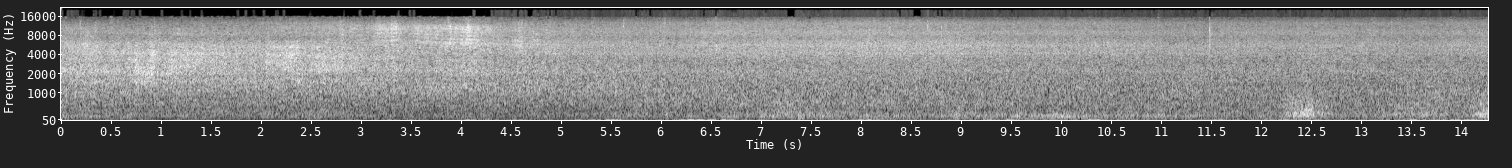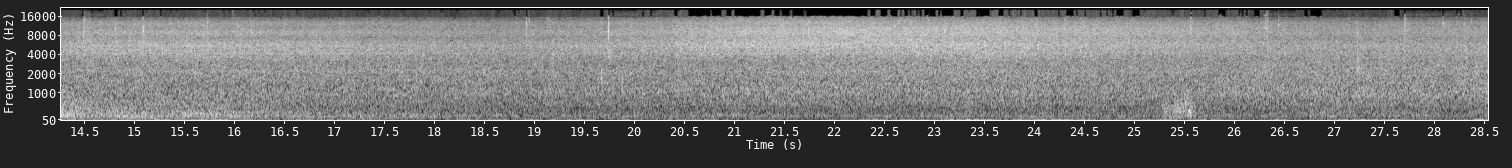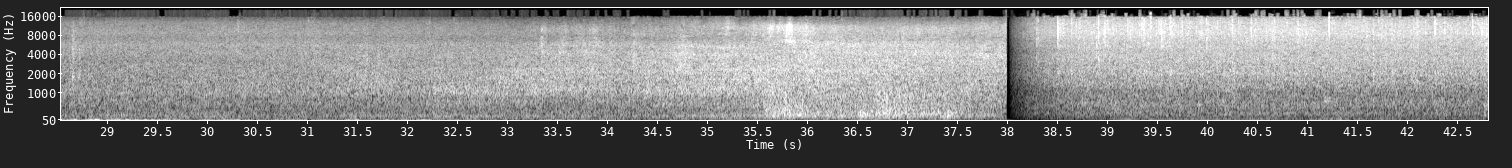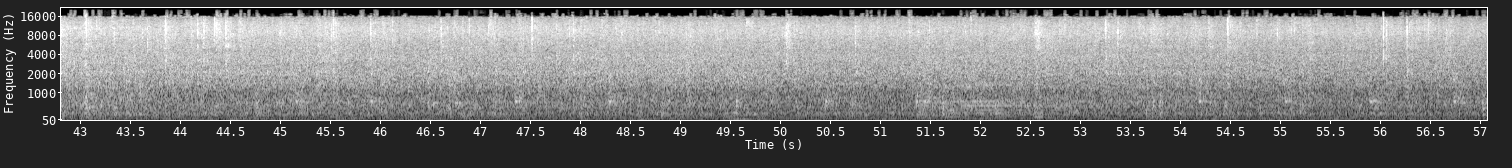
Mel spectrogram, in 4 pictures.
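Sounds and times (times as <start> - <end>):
low rumble of thunder: 0.0 - 20.0, 23.2 - 38.0
heavy rainfall: 0.0 - 57.0.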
